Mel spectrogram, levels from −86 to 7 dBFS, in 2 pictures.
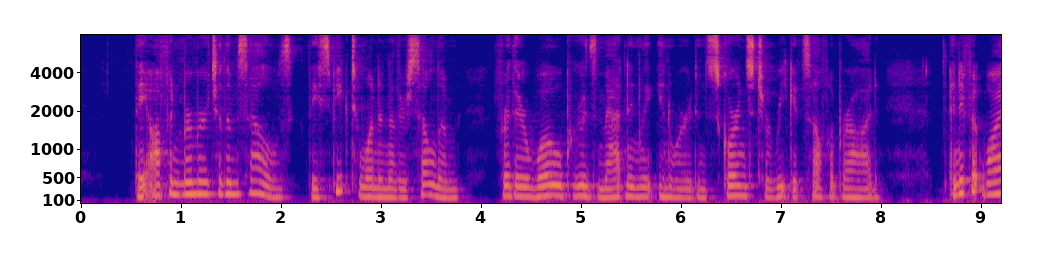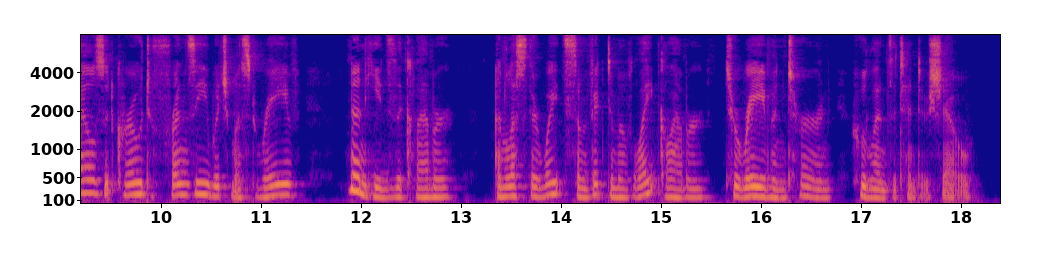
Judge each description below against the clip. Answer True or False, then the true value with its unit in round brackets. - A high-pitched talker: False (170 Hz)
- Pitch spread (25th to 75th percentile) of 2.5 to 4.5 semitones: True (3.6 semitones)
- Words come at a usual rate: True (180 wpm)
